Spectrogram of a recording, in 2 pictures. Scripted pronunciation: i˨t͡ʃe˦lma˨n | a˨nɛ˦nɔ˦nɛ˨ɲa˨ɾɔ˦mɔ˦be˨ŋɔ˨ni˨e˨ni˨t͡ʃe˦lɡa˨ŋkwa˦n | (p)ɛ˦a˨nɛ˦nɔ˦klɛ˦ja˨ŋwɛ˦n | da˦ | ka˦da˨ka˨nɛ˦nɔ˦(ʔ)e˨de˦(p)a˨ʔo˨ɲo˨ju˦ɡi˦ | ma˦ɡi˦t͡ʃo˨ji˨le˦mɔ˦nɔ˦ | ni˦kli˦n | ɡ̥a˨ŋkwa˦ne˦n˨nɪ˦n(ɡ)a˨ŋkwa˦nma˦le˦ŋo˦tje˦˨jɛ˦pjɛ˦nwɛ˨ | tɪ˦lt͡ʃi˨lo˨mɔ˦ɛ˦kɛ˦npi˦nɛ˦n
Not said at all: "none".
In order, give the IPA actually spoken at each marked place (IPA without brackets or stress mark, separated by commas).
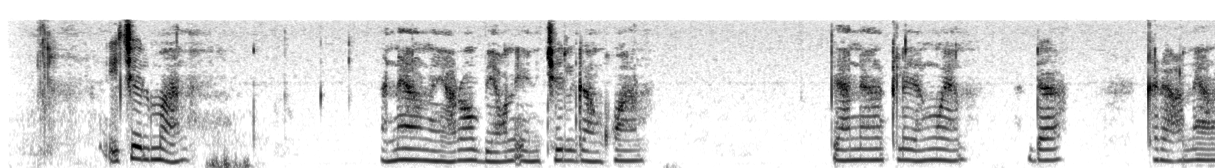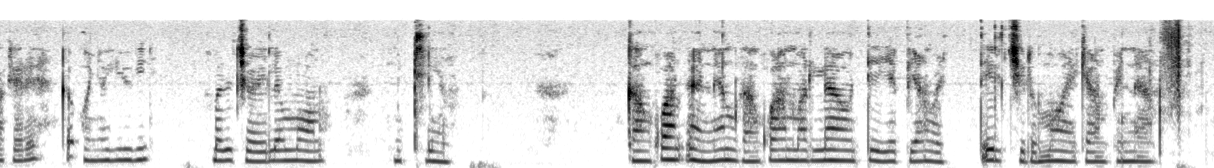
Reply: p, k, k, ɡ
